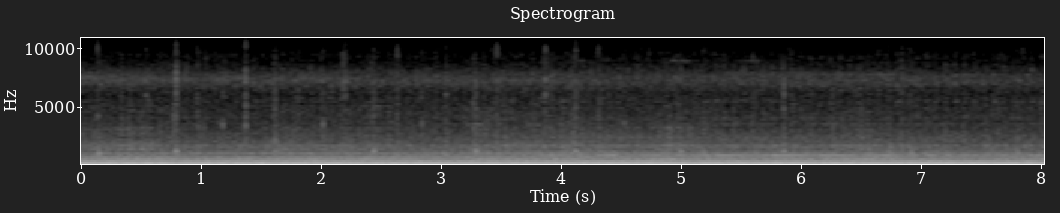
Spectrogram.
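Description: Horse hooves clip-clop steadily on a paved road.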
